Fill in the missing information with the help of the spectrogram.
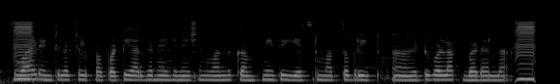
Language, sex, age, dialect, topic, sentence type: Kannada, male, 25-30, Northeastern, banking, statement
